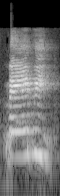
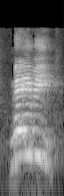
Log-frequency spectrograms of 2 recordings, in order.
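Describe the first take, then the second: No difference in how they are said.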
